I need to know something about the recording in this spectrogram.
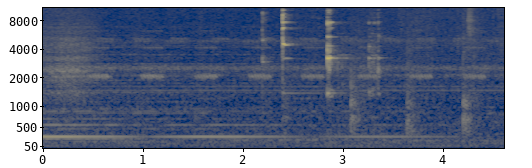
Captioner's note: soft dramatic music; crickets chirping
